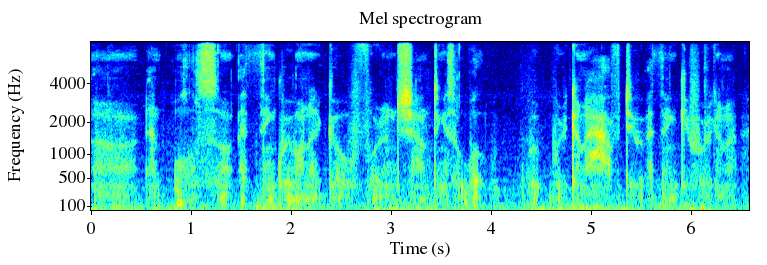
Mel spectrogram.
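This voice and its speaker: A man whispering casual gaming ASMR commentary while he reads out game options and muses over them. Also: fairly quick. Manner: soft whispering, casual and musing.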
